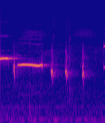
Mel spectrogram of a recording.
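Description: An icterine warbler sings, a quick run of bright, high chirps and whistled notes repeated in short bursts, with a faint low rumble underneath.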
